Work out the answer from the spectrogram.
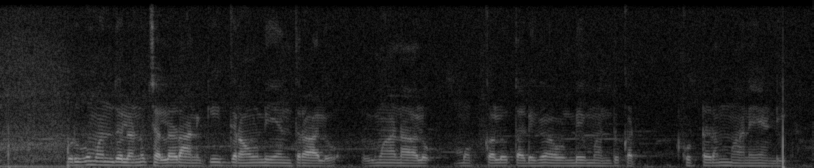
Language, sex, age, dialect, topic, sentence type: Telugu, male, 18-24, Telangana, agriculture, statement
